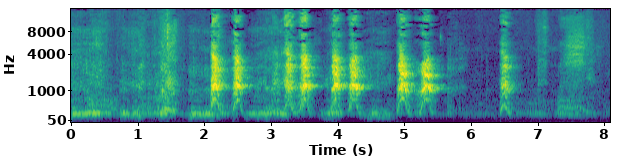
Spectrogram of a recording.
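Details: Jack Russell Terriers Jax and Rosco at tug-of-war: low growling at first, then a string of sharp, high barks in pairs and short bursts, fading to softer growls.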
